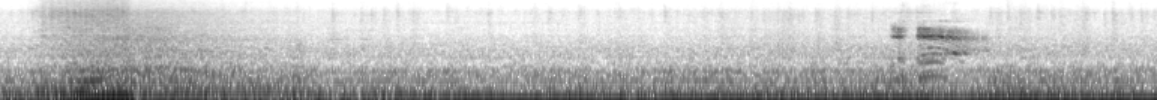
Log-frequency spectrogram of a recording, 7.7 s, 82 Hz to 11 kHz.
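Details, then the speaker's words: 1955 Chevy dump-bed truck, sat 23 years, small-block V8 (owner says old 350) with cherry bomb mufflers, driving: deep, even low rumble, no knocks or misses; normal running. "I love the sound of this thing with those cherry bombs."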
